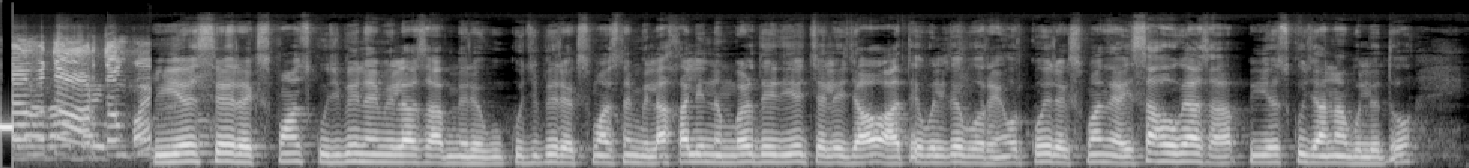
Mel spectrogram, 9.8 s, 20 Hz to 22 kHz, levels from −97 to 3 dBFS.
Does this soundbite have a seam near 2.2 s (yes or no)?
no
